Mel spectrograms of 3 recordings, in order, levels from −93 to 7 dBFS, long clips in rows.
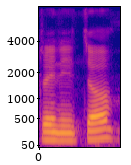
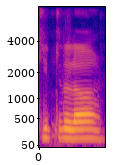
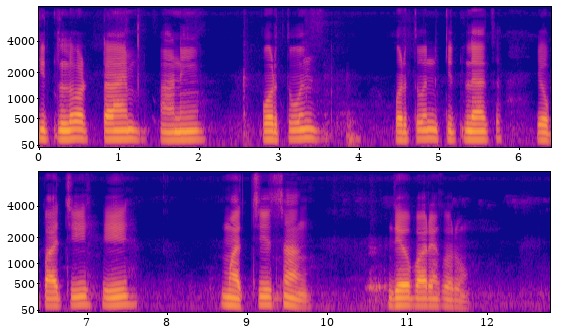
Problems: background sounds at intervals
